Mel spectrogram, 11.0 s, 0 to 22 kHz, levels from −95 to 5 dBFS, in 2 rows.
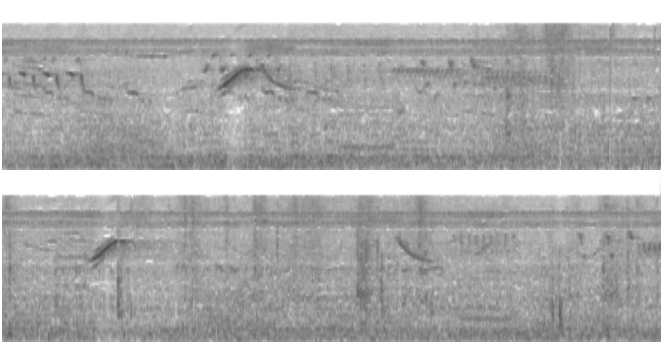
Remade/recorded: remade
